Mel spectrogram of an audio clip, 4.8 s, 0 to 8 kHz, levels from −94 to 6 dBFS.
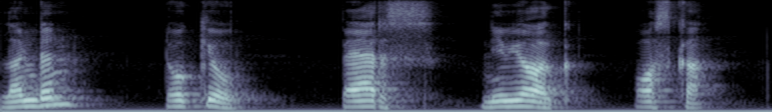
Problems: background sounds at intervals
